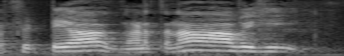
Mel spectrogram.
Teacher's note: ਫਿੱਟਿਆ ਪਦ ਤੇ ਯਮਕ ਲਾ ਕੇ ਉਚਾਰਨ ਕਰਨੇ ਹੈ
